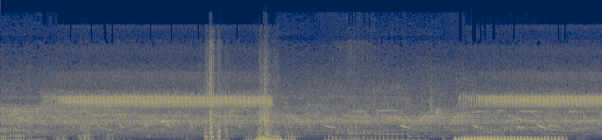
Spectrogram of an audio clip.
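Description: A lion gives deep, throaty grunts, then a sustained low roar lasting more than a second. A faint high hiss runs beneath it.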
